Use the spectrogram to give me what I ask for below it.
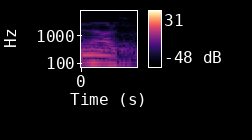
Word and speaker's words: nurse: Kamu adalah seorang perawat nurse keperawatan ners dibacanya Norse You are a nurse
